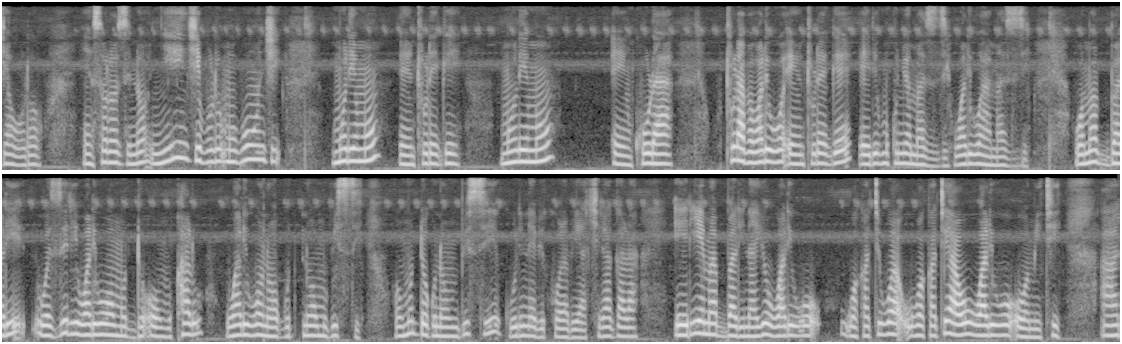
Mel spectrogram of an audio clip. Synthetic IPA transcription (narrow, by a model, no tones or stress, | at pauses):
awulo̞ | e̞nso̞lo̞zino̞ɲiːɲɟiβmuβuːɲɟi | mulimu | e̞ntʰule̞ɡe̞ | mulimu | e̞ŋkʰula | tulaβawaliwo̞ʔe̞ntule̞ɡe̞ːɾimukuɲwamazːiwaliwamaziwabaliweziɾiwaliwo̞ːmudːo̞̰ʔomukʰalu | waliwo̞nomuβisio̞mud̪ːo̞ɡuno̞muβisiɡuline̞ːβikʰo̞laβjaciɾaɡala | e̞ɾie̞mabːalinajo̞waiwo | wakatiwakatiawowaliwo̞ʔːmitʰia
